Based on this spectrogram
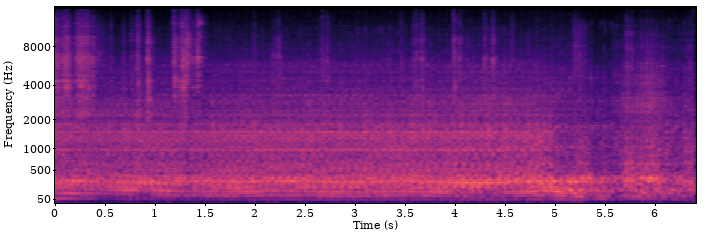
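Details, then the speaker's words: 1987 Land Rover Defender 90 running in forward gears: steady high screech from the transmission, absent in reverse, no clunk; owner wonders whether the gearbox has oil, cause unconfirmed. Transmission screech in forward gear. "That's unusual. Doesn't do it in reverse. Does it in forward gears?"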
